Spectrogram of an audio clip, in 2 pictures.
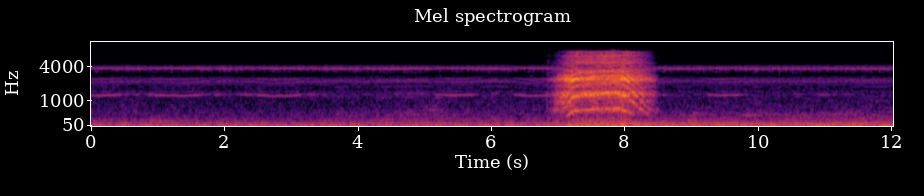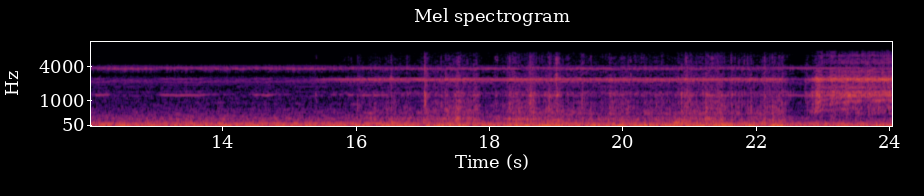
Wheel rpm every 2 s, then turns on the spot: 0, 0, 0, 60, 30, 0, 0, 0, 10, 20, 20, 30.
18-22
